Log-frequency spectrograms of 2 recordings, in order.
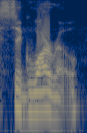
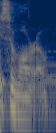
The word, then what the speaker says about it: Saguaro: because I kept saying it as like Saguaro, like with a very pronounced G, but it's actually Saguaro. Like the G is Yeah. silent.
